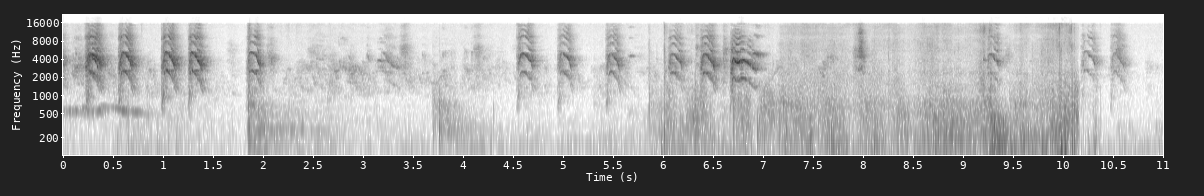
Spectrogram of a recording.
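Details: Rose-ringed parakeets at a ringneck breeding farm holding 400 pairs, giving loud harsh squawks in quick bursts, several overlapping, with background chatter and noise.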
